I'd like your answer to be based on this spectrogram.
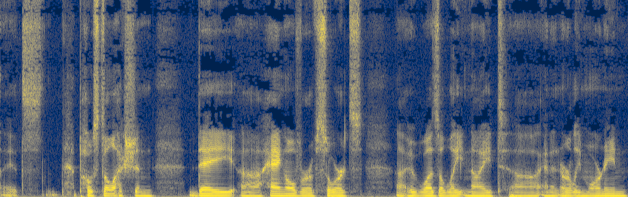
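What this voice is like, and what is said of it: Voice cracking, slightly hoarse. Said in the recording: “my voice is cracking a little bit”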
